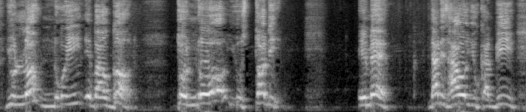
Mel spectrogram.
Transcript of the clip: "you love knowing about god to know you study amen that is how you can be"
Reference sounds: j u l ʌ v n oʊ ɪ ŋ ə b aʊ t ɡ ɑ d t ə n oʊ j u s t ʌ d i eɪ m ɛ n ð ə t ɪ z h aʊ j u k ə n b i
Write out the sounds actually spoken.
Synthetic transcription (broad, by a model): j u l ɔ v n oʊ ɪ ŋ ə b aʊ t ɡ ɑ d t ə n oʊ j u s t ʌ d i eɪ m ɛ n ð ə t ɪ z h aʊ j u k ə n b i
